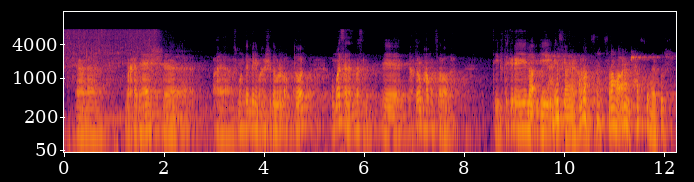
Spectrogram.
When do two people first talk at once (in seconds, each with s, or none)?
9.3 s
